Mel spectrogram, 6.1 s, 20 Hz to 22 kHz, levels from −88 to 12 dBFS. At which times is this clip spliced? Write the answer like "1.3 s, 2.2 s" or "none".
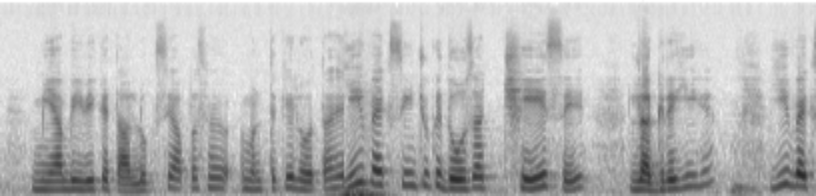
2.6 s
